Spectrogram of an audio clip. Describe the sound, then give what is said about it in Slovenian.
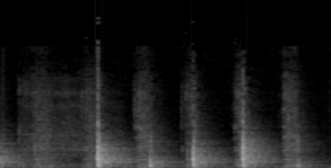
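Knife finely chopping onion on a board for Tyrolean dumplings before frying, a series of crisp, sharp chops at a steady, unhurried rhythm, heard alone without talk. “Čisto nadrobceno narezana čebula, ki jo bom potem ocvrl v ponvi.”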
